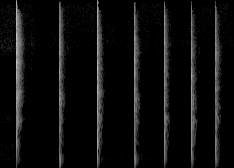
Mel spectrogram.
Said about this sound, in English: slow clap because that's incredible.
